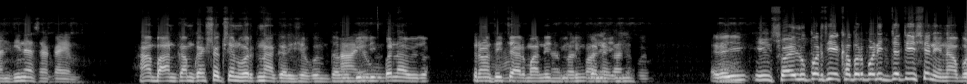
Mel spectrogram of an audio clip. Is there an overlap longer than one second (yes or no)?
yes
